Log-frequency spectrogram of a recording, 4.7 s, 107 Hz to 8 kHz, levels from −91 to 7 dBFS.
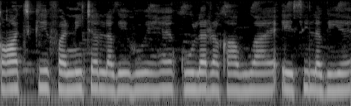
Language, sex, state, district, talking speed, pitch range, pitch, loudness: Hindi, female, Bihar, Saharsa, 165 wpm, 205-215 Hz, 205 Hz, -31 LUFS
